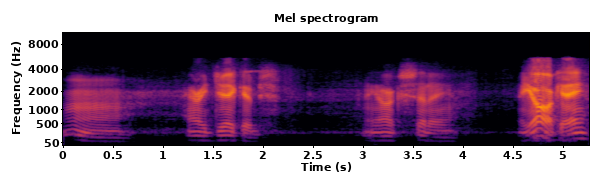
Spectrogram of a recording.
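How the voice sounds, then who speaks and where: Hard-nosed rustic prospector, low pitch, blunt probing talk, muffled vintage radio drama. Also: male voice, animated, takes it slowly, a little hiss or hum. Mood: suspicious, probing. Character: suspicious, shrewd, hard-nosed rural prospector husband. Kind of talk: 1940s radio drama acting. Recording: muffled 1940s radio broadcast.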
